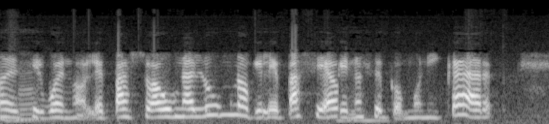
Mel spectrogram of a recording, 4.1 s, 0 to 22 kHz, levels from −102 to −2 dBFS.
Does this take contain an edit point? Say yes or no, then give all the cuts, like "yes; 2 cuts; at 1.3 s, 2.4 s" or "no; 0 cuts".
yes; 3 cuts; at 1.9 s, 2.5 s, 2.9 s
